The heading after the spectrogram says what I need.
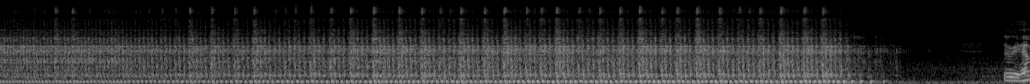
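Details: Cold start of a 2006 Honda CR125R two-stroke after full ground-up OEM rebuild with OEM crank, new OEM top end at 25 hrs and new SKF seals: crisp, even popping holds steady eight seconds without hunting, then dies away; idles cleanly.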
